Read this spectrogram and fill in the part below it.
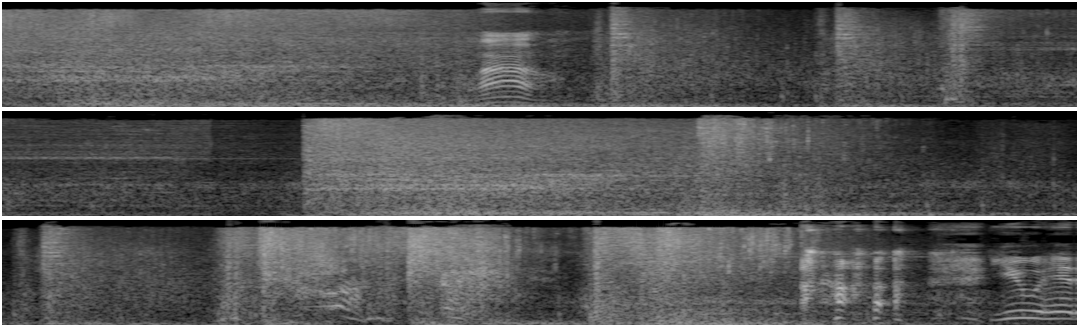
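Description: Metal blades clash and strike hard.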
